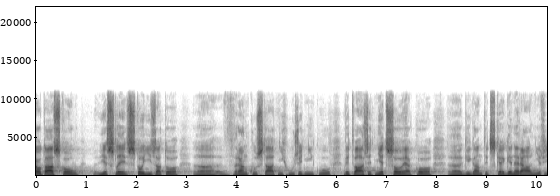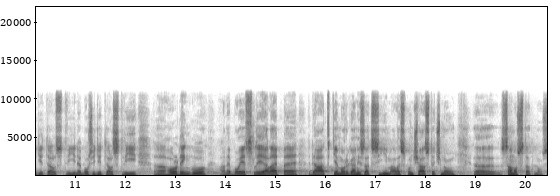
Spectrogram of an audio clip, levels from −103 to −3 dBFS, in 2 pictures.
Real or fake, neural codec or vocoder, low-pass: real; none; 10.8 kHz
